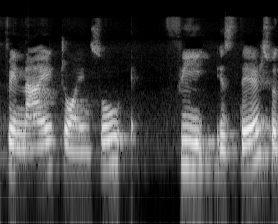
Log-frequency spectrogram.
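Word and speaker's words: phenytoin: pH I remember four we pronounce it as phite toin so Fe is there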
